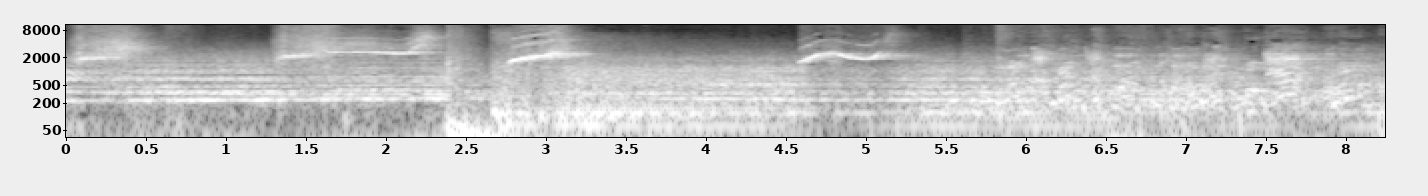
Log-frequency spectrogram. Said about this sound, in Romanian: Mereu trebuie să le amintesc fluierând că au treabă de făcut,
